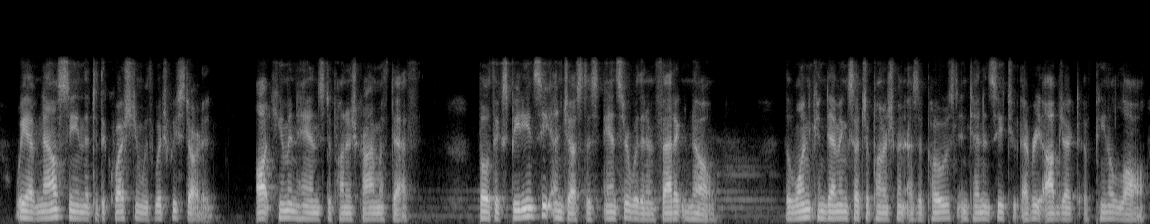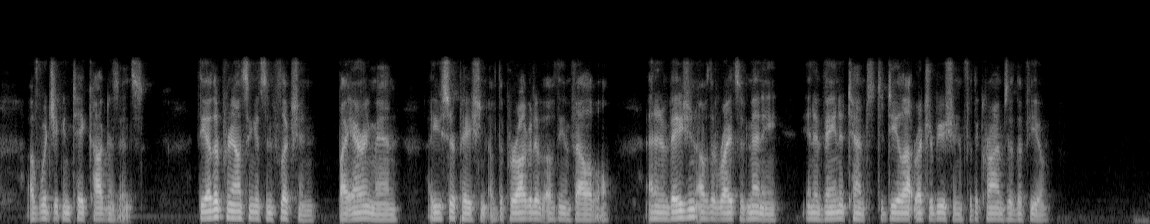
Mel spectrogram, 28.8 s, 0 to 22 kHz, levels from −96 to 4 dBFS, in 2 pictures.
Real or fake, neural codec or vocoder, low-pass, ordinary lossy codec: real; none; 7.2 kHz; Opus, 16 kbps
